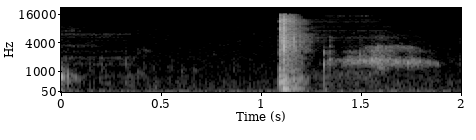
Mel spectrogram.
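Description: Near silence broken about a second in by one brief sharp hissing click close to the microphone, followed by a faint breathy sound.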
